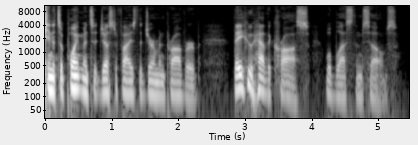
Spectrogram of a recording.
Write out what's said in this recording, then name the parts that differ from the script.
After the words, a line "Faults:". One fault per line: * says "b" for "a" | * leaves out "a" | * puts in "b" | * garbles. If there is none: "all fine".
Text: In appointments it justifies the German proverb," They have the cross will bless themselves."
In its appointments it justifies the German proverb," They who have the cross will bless themselves."
Faults:
* puts in "its"
* puts in "who"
